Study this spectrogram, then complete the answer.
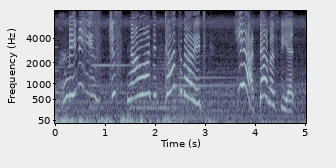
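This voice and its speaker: Someone does a put-on character voice at an extremely high pitch and a moderate pace. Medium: video game. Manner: chatty, eager.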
